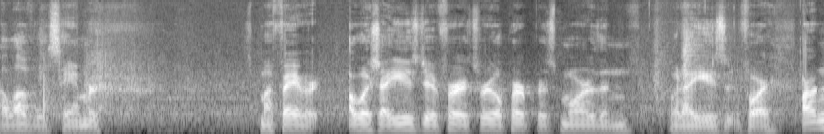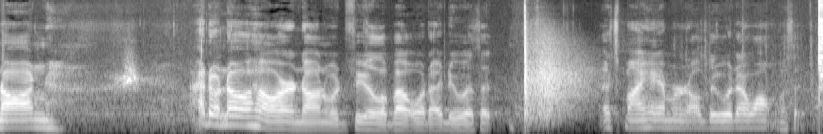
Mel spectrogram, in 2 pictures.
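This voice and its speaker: A man speaks at a fairly quick clip with lively intonation and a medium pitch, broken by long, frequent pauses over noticeable background noise. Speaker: car builder and fabricator. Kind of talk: workshop tutorial. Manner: casual, conversational.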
